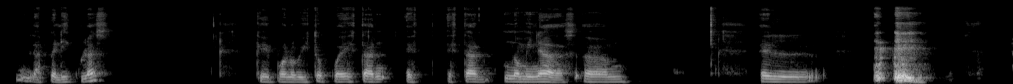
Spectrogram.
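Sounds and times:
speech: 0:00.2 - 0:01.2, 0:02.6 - 0:06.4, 0:07.1 - 0:09.4
person coughing: 0:08.8 - 0:09.4
throat clearing: 0:08.8 - 0:09.4.

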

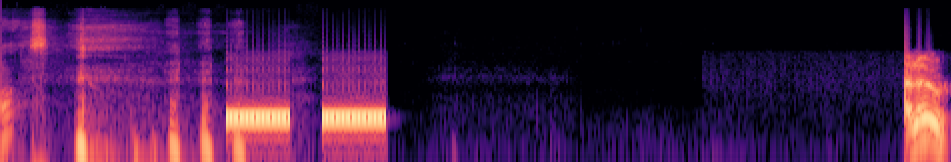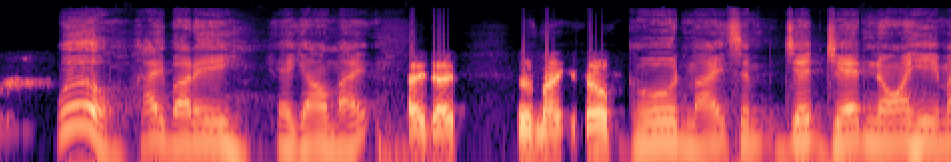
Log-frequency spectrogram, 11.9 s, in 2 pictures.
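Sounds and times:
speech: 0:00.1 - 0:00.6, 0:06.3 - 0:11.8
outgoing call ringback tone: 0:01.4 - 0:02.4.

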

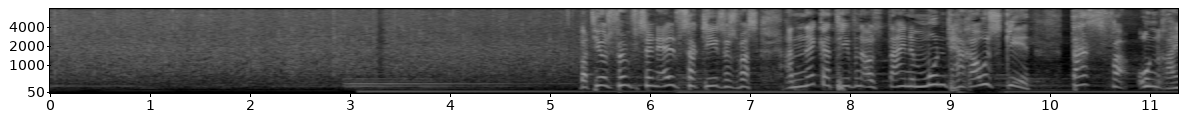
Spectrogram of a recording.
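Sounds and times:
audience clapping: 0:00.0 - 0:06.7
low sustained hum: 0:03.0 - 0:09.0
speech: 0:05.3 - 0:11.2.

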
